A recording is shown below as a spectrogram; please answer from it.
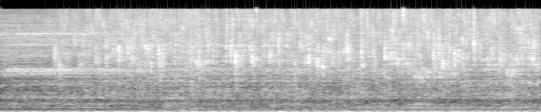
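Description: Tap water runs steadily into a sink as hands are washed in the restroom of a Gordon Ramsay restaurant, where the faulty plumbing sends water out in the wrong place; the close, continuous splashing fills the whole stretch with no talk.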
